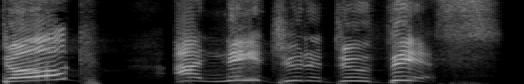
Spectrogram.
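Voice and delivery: loud, high, slow command; forceful, measured demand; blunt pastor's order. Acted. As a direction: drive every word home loudly. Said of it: "so the pastor can say".

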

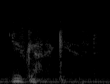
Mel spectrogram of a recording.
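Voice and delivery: God's voice as a hushed whisper; barely audible, breath-only whisper. Acted. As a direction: whisper it over each listener. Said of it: "God is whispering over each".

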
